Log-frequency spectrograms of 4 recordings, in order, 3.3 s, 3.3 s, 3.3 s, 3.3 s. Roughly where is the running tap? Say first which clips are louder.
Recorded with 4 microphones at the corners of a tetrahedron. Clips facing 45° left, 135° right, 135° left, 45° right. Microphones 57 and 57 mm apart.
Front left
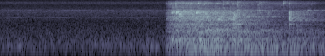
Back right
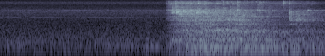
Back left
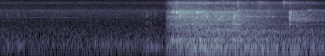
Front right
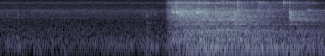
Front left 4 dB, back left 2 dB; left.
